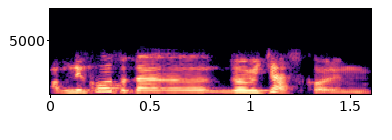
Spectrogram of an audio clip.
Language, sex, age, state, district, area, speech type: Bengali, male, 18-30, West Bengal, Birbhum, urban, conversation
